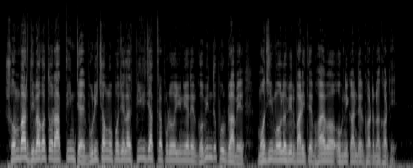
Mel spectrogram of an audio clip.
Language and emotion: Bengali, neutral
